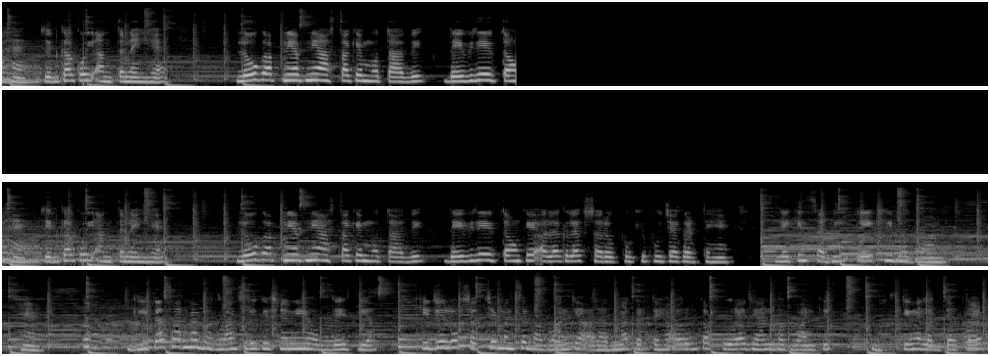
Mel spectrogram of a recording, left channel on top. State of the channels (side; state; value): left; drops out; at 5.2 s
